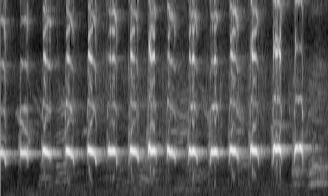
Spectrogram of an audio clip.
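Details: Greater green leafbird, kept to provoke rival birds: a fast, even chattering series of about fifteen short whistled notes at one pitch, roughly four per second.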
